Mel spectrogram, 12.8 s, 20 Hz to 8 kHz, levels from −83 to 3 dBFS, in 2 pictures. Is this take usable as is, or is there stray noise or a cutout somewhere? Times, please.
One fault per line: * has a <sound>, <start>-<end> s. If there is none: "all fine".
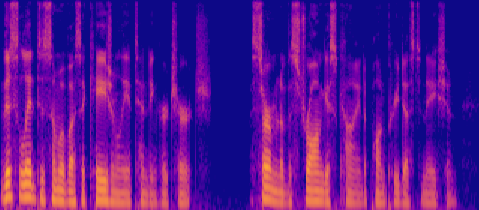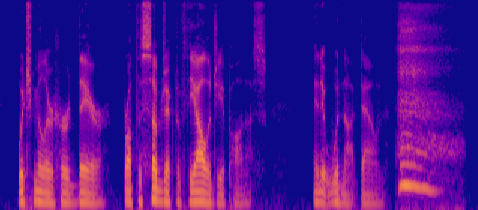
* has a sigh, 11.7-12.6 s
